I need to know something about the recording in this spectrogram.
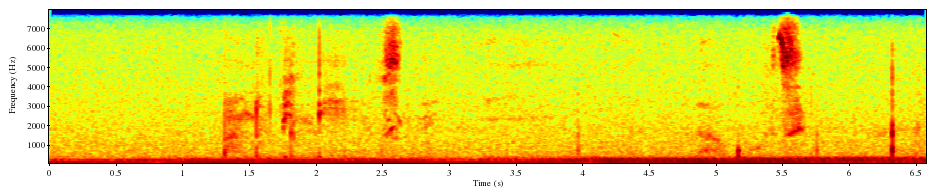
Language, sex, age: Swati, male, 23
